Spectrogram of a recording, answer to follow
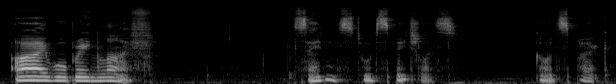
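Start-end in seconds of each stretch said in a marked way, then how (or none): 0.1-1.5 louder, firm resolve, each I will stressed; God's loud proclamation. Acted. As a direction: announce the plan like a decree. God replies.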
